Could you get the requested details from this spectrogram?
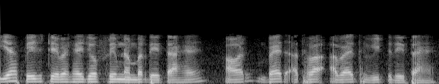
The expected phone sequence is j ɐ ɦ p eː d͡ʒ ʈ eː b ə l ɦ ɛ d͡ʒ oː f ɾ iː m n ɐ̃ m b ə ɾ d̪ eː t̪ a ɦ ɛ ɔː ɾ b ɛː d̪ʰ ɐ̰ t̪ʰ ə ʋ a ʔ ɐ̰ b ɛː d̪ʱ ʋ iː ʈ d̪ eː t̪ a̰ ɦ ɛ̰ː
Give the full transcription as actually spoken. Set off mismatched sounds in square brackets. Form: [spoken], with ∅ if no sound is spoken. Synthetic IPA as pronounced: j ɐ ɦ p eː d͡ʒ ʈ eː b ə l ɦ ɛ d͡ʒ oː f ɾ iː m n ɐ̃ m b ə ɾ d̪ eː t̪ a ɦ ɛ ɔː ɾ b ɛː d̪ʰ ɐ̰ t̪ʰ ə ʋ a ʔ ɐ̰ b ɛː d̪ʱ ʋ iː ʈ d̪ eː t̪ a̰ ɦ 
